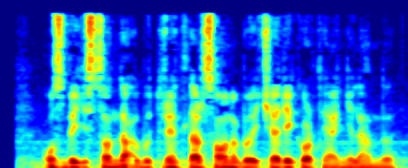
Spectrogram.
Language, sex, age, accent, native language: Uzbek, male, 18-24, Andijon, Uzbek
